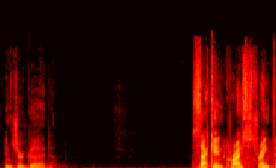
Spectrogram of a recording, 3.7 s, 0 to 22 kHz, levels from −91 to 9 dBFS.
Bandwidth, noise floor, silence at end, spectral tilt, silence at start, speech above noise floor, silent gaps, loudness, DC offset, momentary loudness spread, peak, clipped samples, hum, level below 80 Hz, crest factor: 17.5 kHz; -77 dBFS; 0 s; -3.5 dB/octave; 0.05 s; 47 dB; none; -28 LUFS; under 0.1%; 13 LU; -8 dBFS; under 0.1%; none; -72 dBFS; 24 dB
